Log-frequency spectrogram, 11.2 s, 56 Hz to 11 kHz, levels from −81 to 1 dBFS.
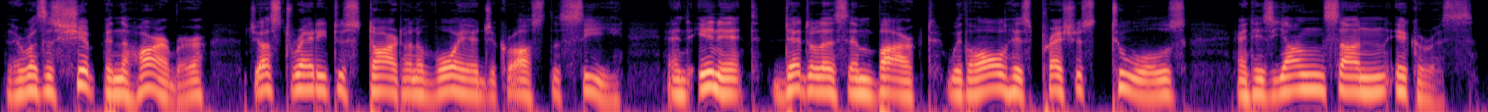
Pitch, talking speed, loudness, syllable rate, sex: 135 Hz, 170 wpm, -19 LUFS, 4.5 syllables/s, male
